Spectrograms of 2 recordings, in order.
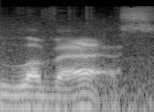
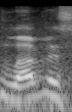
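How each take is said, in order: First: The name ends with an 'ass' sound. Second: The name ends with an 'iss' sound. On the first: The speaker calls it wrong. "the only alternative is to just say Lovass, which it's no good" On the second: The speaker calls it right. "I would say Lovis"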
